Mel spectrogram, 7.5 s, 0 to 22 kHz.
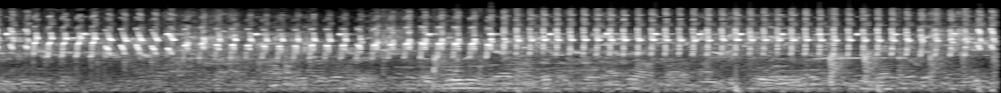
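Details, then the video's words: During a practice singing contest, a lovebird delivers long ngekek chatter, a steady stream of rapid, piercing, metallic pulses with no gaps, over quiet low-pitched background noise. "LOMBA LOVE BIRD TERBARU 2025 NGEKEK TANPA JEDA DURASI PANJANG"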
